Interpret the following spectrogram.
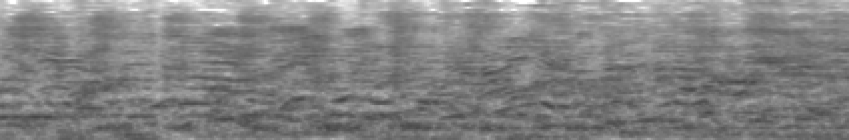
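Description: A large outdoor crowd talking and calling out all at once: a continuous, dense hubbub of many overlapping voices, men's and women's.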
